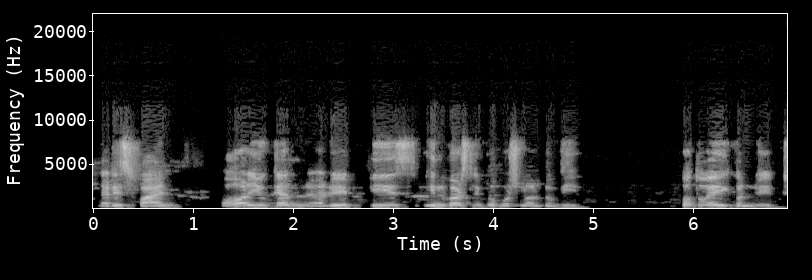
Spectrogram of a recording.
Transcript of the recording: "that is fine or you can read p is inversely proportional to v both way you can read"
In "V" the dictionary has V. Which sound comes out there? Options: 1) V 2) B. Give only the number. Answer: 2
